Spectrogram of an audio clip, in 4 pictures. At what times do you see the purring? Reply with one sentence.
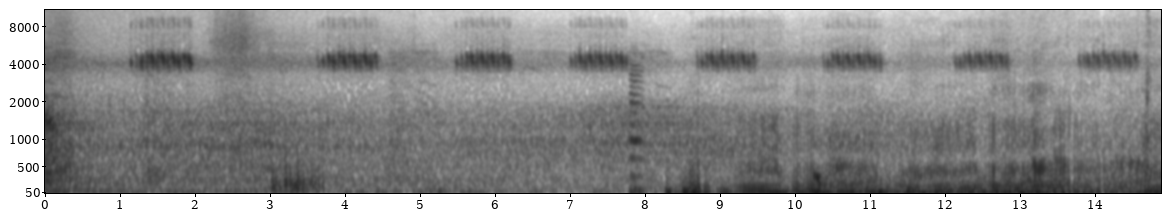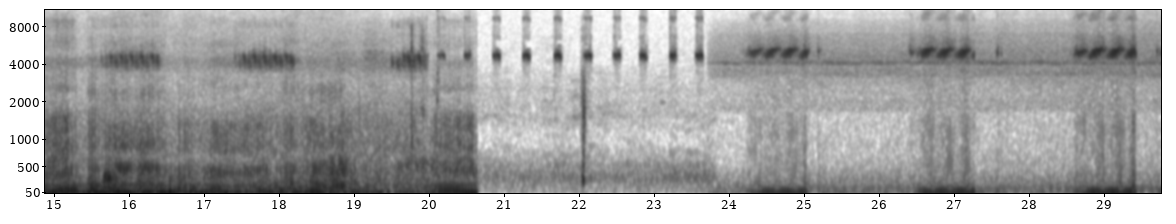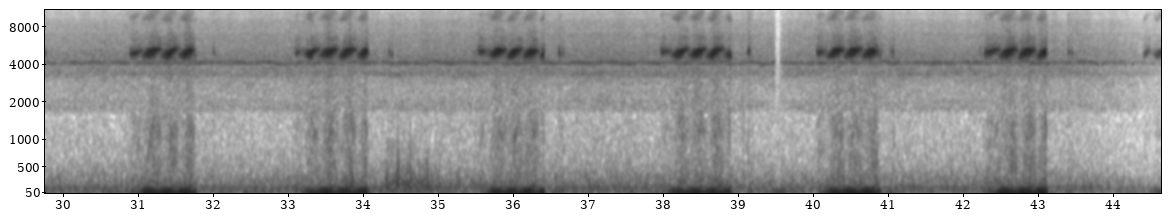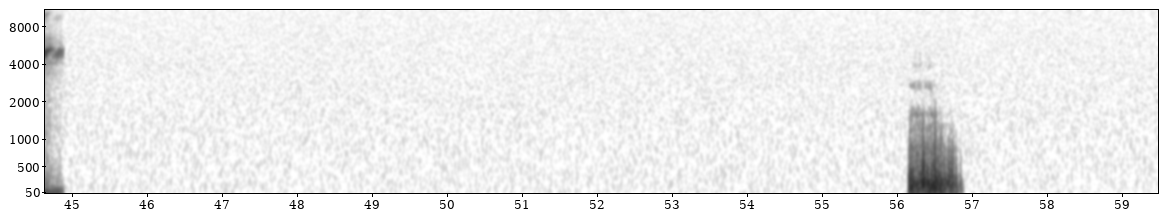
The purring can be heard from 7.8 to 20.6 s.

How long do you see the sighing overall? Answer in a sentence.
You can hear the sighing for 2 seconds altogether.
